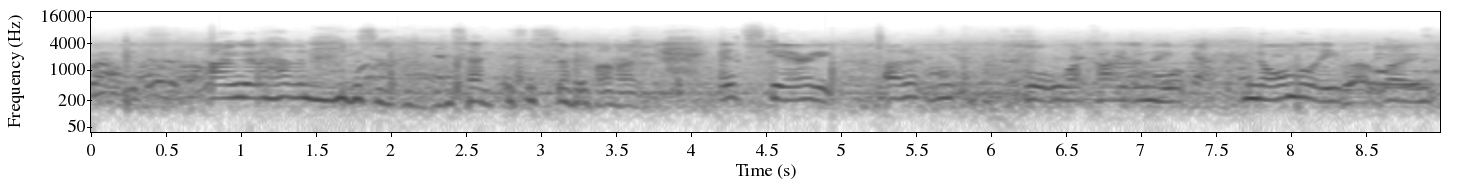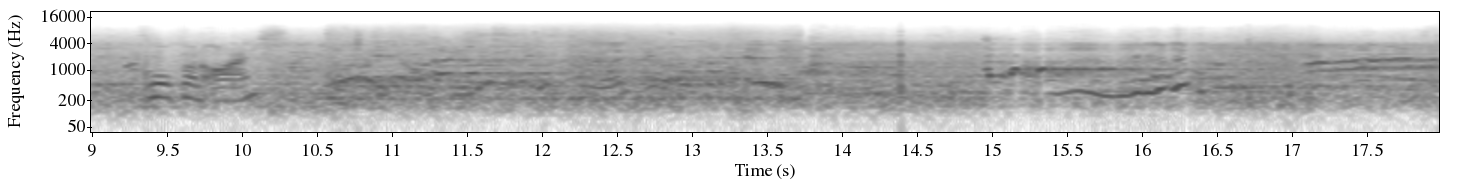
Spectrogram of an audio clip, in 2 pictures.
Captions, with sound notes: - I'm going to have an anxiety attack, this is so hard. It's scary, I don't want to fall, I can't even walk normally let alone, walk on ice. (laughs)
